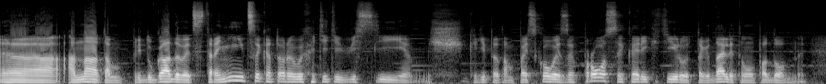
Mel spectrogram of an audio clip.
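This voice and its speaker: Moderate pace and ordinary pitch variation. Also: man, fairly low pitch for a man. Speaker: tech podcast host. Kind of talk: solo podcast monologue. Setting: recorded on a tablet. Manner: casual, with frequent filler sounds.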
